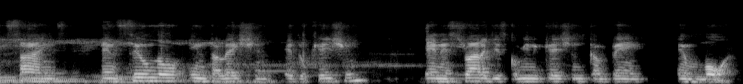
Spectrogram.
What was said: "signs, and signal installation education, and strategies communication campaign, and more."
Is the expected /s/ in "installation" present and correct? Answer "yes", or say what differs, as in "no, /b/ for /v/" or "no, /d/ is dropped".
no, /s/ is dropped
